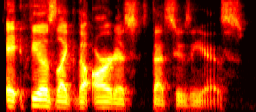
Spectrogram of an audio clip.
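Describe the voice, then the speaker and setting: A man's voice: low voice, animated, moderate pace, sharp tone. A man co-hosting a podcast, offering casual, opinionated commentary in a conversational way. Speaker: podcast co-host reviewing drag runway looks.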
